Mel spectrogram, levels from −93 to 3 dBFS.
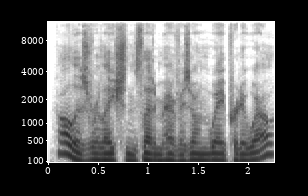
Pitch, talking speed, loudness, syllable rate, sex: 125 Hz, 290 wpm, -18 LUFS, 6.6 syllables/s, male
